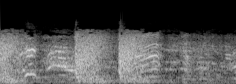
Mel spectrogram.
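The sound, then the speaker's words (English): Sharp gunshot bangs in a radio drama, two abrupt cracks cutting through excited, shouting voices. “Your shooting was not very well timed, Captain Andre.”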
